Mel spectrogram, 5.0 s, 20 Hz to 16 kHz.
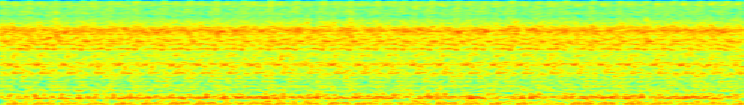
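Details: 1998.5 Ford E350 7.3 diesel with a loud, rough idle, rapid clatter and an occasional sharper pop or spark-knock sound as the engine warms up; recent fuel tank delamination trouble, cause unclear.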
